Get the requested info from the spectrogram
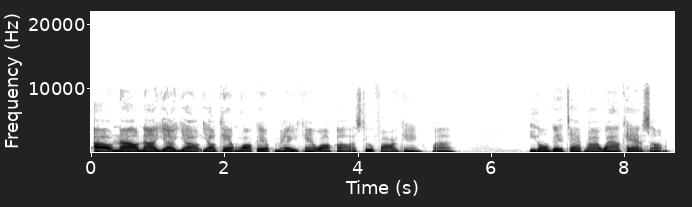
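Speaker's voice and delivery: mock Southern receptionist warning guests; hammed-up Southern hotel lady; Southern accent. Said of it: "I just like the Southern accent".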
